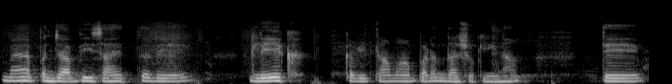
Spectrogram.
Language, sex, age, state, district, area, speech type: Punjabi, male, 30-45, Punjab, Jalandhar, urban, spontaneous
